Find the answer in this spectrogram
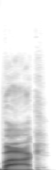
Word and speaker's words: Bach: with Jane and Greg Bach. And it's, which is rhymes with Megan Lach. That's how we pronounce it.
